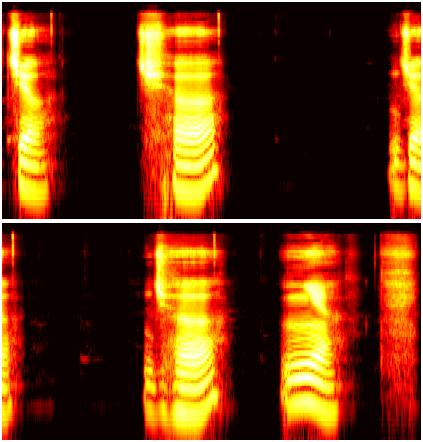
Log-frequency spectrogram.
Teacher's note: जो तालु से बोले जाते हैं, तालव्य। तालव्य में आ जाएगा च, छ, ज, झ, ञ।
